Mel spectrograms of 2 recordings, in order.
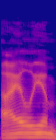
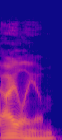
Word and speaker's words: ileum: So you have two entirely distinct linguistic lineages separated by hundreds of years that just happen to converge on the exact same phonetic pronunciation.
